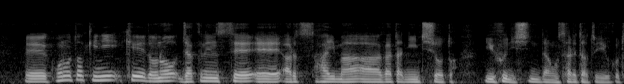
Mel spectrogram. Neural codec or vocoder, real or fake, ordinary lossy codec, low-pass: none; real; AAC, 48 kbps; 7.2 kHz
